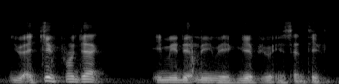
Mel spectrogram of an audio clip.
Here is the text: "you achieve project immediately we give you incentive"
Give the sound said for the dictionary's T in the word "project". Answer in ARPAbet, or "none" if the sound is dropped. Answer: none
